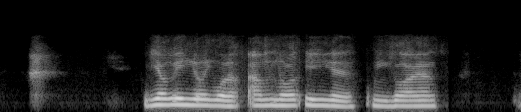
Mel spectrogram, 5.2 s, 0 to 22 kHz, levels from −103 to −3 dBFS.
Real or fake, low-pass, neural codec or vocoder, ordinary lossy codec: fake; 7.2 kHz; codec, 16 kHz, 0.5 kbps, FunCodec, trained on LibriTTS, 25 frames a second; Opus, 16 kbps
